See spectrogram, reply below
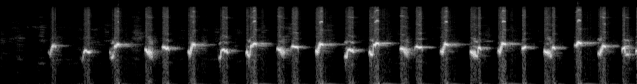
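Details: A long ropel song used as a lure, sung by a sooty-headed bulbul: after a moment of silence, steady rapid whistled notes begin, alternating lower downslurs and higher upslurs, about three per second; background silent.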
